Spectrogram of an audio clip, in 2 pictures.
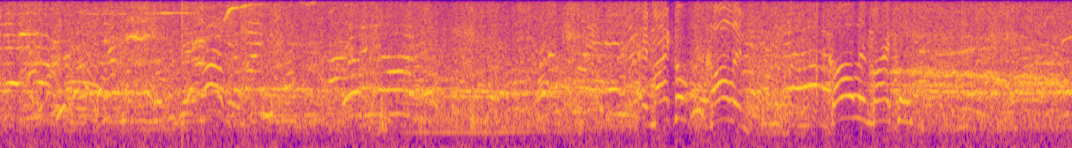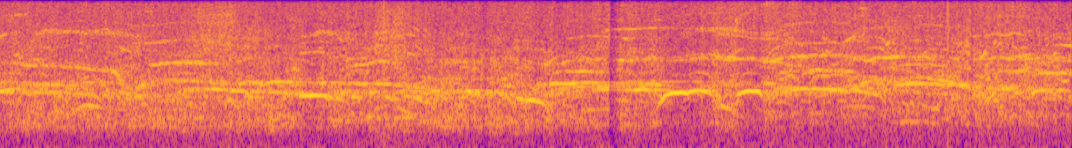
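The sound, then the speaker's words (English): A dense, panicked crowd at a peaceful protest in South Africa shouts and cries out continuously as people scatter and run after very loud explosions, with overlapping voices and hurried running, punctuated by a few sharp bangs cutting through the steady din. “Sheer pandemonium and panic, some very, very loud explosions, really quite frightening. Everybody scattered and ran, and now they're trying to regroup people.”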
